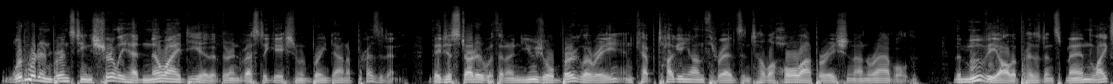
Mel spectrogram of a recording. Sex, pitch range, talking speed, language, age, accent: male, 95-120 Hz, 210 wpm, English, 40-59, American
